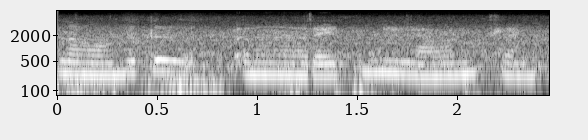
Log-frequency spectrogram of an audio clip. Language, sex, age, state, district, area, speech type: Tamil, female, 18-30, Tamil Nadu, Sivaganga, rural, spontaneous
